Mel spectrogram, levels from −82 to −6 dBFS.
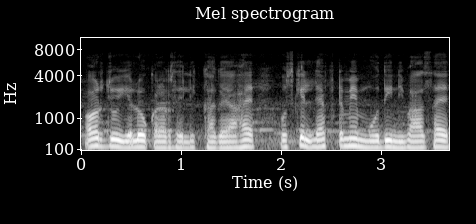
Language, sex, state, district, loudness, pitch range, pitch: Hindi, male, Uttar Pradesh, Lalitpur, -16 LUFS, 135-155 Hz, 145 Hz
